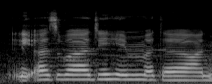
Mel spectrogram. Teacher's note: میم ساکن کے بعد دوسری میم مشدد آ رہی ہے، غنہ کر کے پڑھیں گے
